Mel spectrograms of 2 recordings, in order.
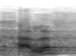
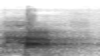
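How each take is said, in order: First: The L is sounded in the word. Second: The L is silent in the word. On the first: The speaker calls it wrong. "xalif deb o'qisa bo'lmaydi" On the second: The speaker calls it right. "O'tirigi ma l talaffuz qilmaydi"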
